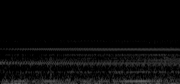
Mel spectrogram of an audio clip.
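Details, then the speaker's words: Noctua NF-F12 12V PWM computer fan driven by a QuinLED ESP8266 controller: steady high whine with constant buzz over fan hiss at PWM drive, buzz gone at 1023 (no PWM) leaving loud fan; PWM-related fan buzzing suspected. "Let's go to 1023. That's basically no PWM. Okay, now the buzzing goes away, and well, we just have a very loud fan."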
